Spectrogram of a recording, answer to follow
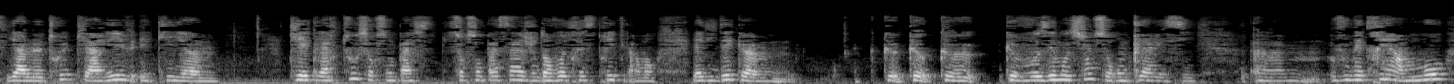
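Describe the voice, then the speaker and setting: A woman with a lowish voice speaks unhurriedly while giving viewers an unscripted tarot reading on her channel. She sounds hesitant, searching for words and repeating phrases.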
